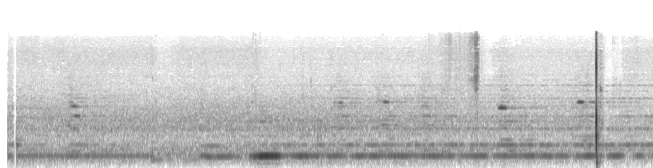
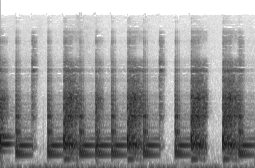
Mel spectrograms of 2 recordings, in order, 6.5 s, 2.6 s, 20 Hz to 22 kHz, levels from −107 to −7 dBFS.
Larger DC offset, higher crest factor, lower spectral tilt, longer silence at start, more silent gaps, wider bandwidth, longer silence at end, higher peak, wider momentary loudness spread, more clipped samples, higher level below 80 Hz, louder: neither; first, 42 dB vs 20 dB; second, -2 dB/octave vs -4 dB/octave; about the same, 0.05 s vs 0 s; neither; about the same, 11 kHz vs 12 kHz; about the same, 0 s vs 0 s; about the same, -2 dBFS vs -2 dBFS; first, 23 LU vs 6 LU; neither; second, -84 dBFS vs -50 dBFS; second, -42 LUFS vs -22 LUFS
